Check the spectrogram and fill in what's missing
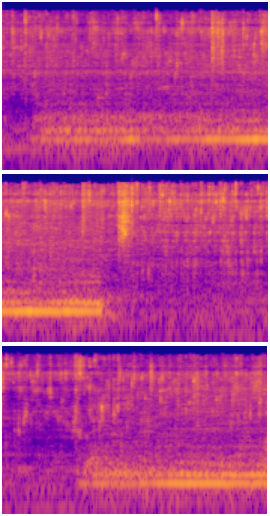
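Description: Water runs steadily with a low rushing hiss, cuts off around the midpoint for a few seconds, then starts flowing again.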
